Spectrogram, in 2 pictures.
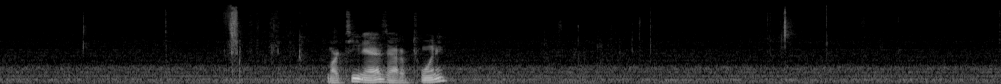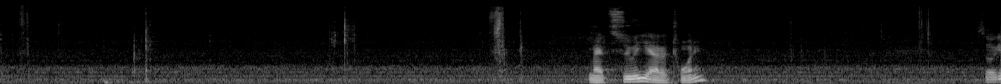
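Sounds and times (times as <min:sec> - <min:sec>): steady low hum: 0:00.0 - 0:20.0
trading cards in plastic holders handled: 0:01.6 - 0:03.2, 0:05.4 - 0:06.6.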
